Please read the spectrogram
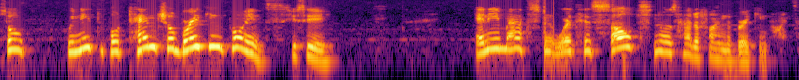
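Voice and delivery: very high, loud, swooping sing-song put-on voice. Impersonating Jordan Peterson while talking about breaking points: Jordan Peterson impression. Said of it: "I'm done impersonating the J P".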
